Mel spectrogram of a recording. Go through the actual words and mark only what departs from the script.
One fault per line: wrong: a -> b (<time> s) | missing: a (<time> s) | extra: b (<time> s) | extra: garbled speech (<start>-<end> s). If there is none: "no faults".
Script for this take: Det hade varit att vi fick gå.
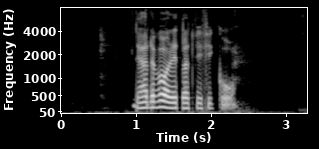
no faults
